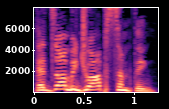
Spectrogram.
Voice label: fallen survivor, survivor voice; Left 4 Dead 2; Source Engine; video games; producer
